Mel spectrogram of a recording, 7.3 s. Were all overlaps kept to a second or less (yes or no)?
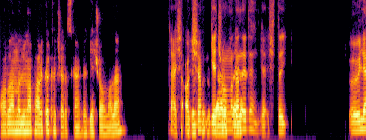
no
